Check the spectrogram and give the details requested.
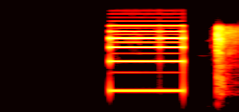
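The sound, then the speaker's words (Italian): A single steady electronic beep lasting about a third of a second, clear, the tone of a telephone answering service signalling to record a message, followed by a brief breathy noise burst. “servizio di segreteria telefonica. Dopo il segnale acustico, registra il tuo messaggio.”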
